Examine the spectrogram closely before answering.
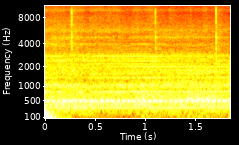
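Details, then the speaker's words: Hard drive in an IBM Personal Computer, booting upside down so oil can seep into the bearing: thin steady whine with faint irregular ticks and scraping; noisy and unhealthy but working, bearing suspected. "it's noisy and it definitely doesn't sound healthy but it's actually working it's hard to believe with all that noise that that is actually a working drive"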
